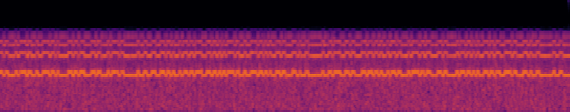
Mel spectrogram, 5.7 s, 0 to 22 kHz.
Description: Two-tone teleprinter signal, about 170 Hz shift.
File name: findings / SAGITAL nb203 fr61 3mm.gen-11 rtty rx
